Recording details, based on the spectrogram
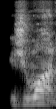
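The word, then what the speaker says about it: Joughin: Charles John Juan, I believe it is. Joan is how you pronounce his name.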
